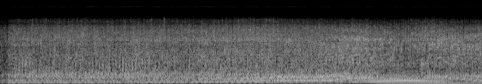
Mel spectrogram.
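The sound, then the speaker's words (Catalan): A small propeller airplane takes off between mushroom-shaped rock formations, its engine droning loud and steady with a rising, buzzing tone as it accelerates; no voices are heard. “Una avioneta s'enlaira per entremig dels bolets.”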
